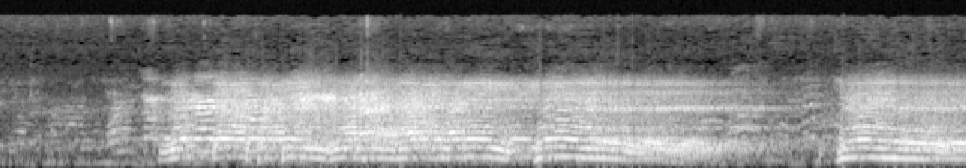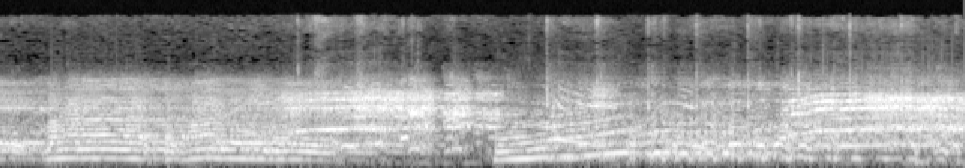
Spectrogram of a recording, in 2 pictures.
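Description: A man sings loudly through loudspeakers.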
